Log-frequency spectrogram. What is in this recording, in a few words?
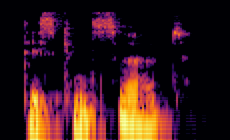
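"disconcert", British English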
